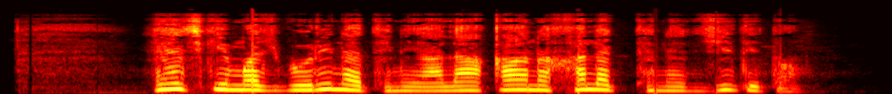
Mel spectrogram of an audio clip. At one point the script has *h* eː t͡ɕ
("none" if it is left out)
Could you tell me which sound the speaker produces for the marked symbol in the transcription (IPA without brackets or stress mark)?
h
